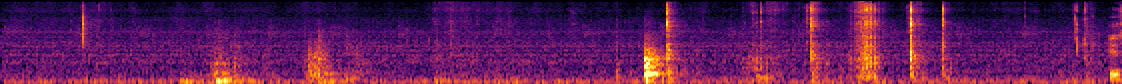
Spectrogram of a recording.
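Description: Sharp scissors snipping tulle while making a wreath, a scattered run of soft clicks and snips at uneven intervals, close and fairly quiet.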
